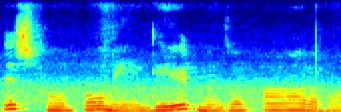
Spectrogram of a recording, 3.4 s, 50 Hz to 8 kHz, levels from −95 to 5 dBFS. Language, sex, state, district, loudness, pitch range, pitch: Hindi, female, Madhya Pradesh, Umaria, -14 LUFS, 210-250 Hz, 230 Hz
